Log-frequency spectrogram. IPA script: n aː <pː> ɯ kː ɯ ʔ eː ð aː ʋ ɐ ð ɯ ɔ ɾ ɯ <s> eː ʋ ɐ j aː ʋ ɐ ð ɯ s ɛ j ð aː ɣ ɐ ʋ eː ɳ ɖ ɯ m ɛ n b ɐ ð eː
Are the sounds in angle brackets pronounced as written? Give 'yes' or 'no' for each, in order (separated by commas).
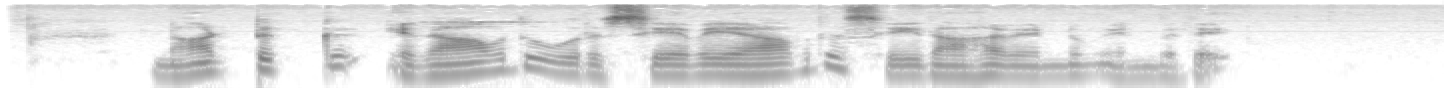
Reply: no, yes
